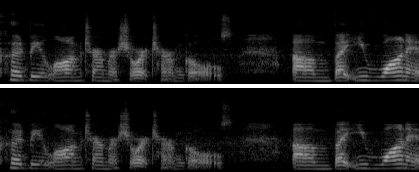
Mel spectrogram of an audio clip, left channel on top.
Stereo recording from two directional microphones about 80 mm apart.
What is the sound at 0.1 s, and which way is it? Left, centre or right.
Speech, left.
